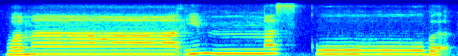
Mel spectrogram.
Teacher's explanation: مائن میں مد متصل واجب ہے، 5 کاؤنٹ کرنا ہے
